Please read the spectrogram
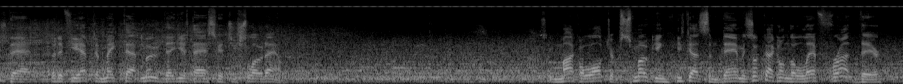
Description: Male speaking while motor vehicles passing by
